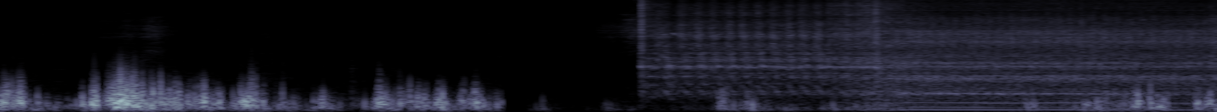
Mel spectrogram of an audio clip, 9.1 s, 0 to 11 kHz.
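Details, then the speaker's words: Citroën BX with 81,000 km, left sitting over 10 years, first fire-up before driving home: short crank, fires and settles into a steady idle, slightly lumpy at first but even; healthy normal cold start. "It's been off the road for many years, but it seems to be quite healthy."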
